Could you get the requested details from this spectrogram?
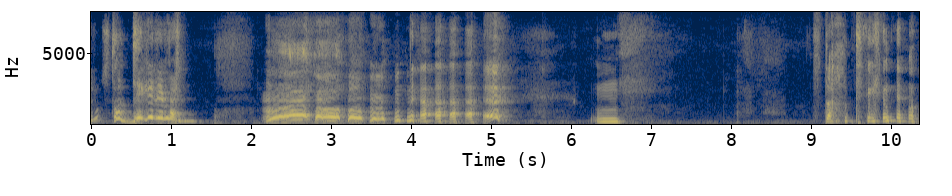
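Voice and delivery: high squealing laughs; laughing. Real, not acted. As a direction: break into giggles mid-sentence. Laughing while baby digs.

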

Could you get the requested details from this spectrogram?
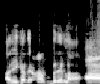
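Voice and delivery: ordinary delivery

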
